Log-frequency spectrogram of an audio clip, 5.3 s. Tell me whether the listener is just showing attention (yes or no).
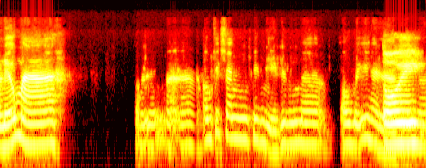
no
